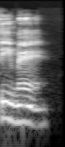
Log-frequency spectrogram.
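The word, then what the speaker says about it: τιμή: Honra, del griego time, con acento en la E.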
